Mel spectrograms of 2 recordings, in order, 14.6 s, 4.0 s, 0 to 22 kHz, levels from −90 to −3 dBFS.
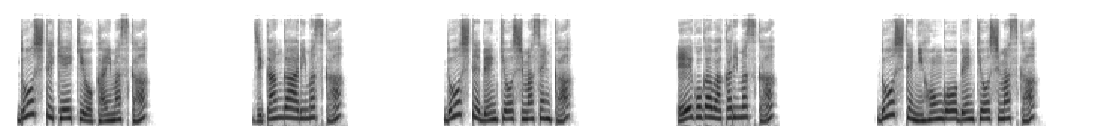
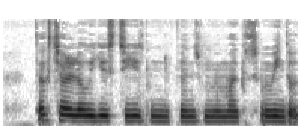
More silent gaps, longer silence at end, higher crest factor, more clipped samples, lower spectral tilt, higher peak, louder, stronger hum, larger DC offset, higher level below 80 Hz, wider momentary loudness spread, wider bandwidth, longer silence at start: first, 2.10-3.23 s, 4.65-5.79 s, 7.76-8.90 s, 10.44-11.58 s vs none; first, 0.85 s vs 0 s; about the same, 16 dB vs 14 dB; neither; about the same, -4 dB/octave vs -5 dB/octave; about the same, -6 dBFS vs -4 dBFS; about the same, -21 LUFS vs -19 LUFS; neither; neither; second, -64 dBFS vs -56 dBFS; about the same, 8 LU vs 9 LU; about the same, 12 kHz vs 11.5 kHz; second, 0.2 s vs 0.45 s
